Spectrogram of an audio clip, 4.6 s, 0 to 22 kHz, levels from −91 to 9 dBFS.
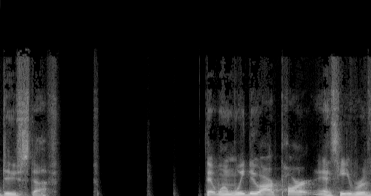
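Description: From 0.69 to 1.19 s a call audio freeze stretches the last sound into a brief fading buzz, then about 0.4 s of silence. Held-up packets likely emptied the jitter buffer. Unlike a dropout, nothing is lost: speech resumes exactly where it stopped, about 0.48 s late.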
